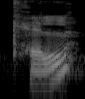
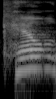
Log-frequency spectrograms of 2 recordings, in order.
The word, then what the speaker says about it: quel: It's quel. Quel. It's not quel. Many of you English speakers call it quel. Okay, that's English pronunciation. This is quel. Quel, like Kelly.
